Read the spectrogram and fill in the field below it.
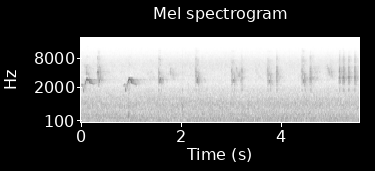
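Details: Mockingbird song given during a leaping and tumbling display: two loud whistled chirps open, then softer, scattered short notes at irregular intervals.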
